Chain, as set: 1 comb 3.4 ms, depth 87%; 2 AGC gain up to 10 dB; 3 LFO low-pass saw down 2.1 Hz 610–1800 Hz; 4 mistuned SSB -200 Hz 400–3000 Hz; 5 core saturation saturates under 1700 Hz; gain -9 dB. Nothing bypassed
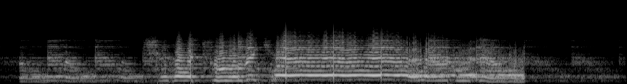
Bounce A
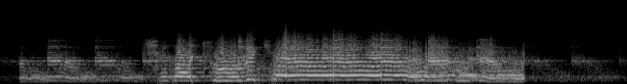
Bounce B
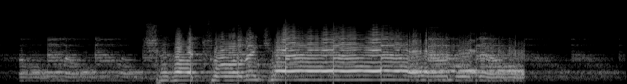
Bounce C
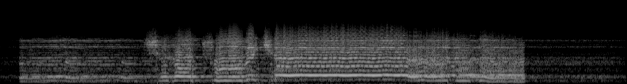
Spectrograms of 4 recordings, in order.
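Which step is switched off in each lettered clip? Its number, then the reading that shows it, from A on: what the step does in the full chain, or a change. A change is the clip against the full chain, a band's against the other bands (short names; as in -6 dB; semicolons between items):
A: 1, 500 Hz band -1.5 dB; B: 4, 250 Hz band -7.0 dB; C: 3, 4 kHz band +12.5 dB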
